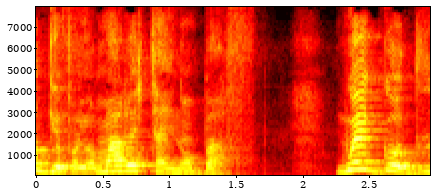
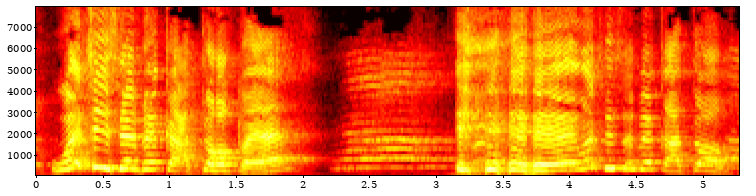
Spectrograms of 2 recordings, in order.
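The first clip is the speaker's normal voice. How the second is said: incredulous question broken up by laughter; higher-pitched, laughing as you ask it; 4 semitones higher than usual. Real, not acted. Asking what she is supposed to say, laughing.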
